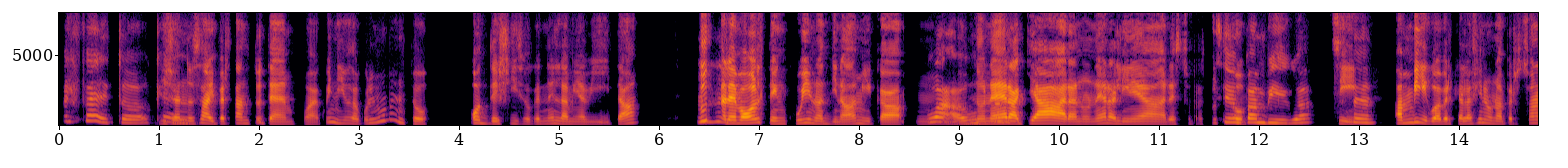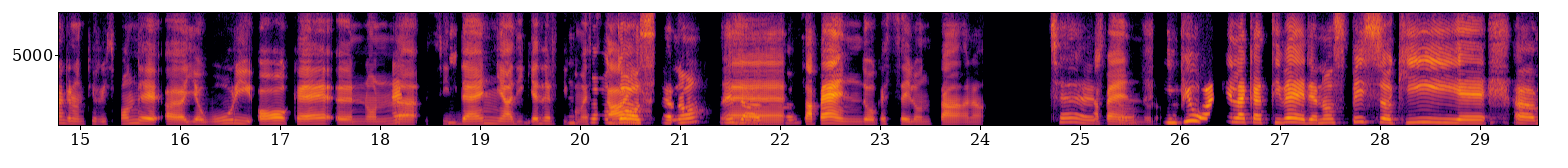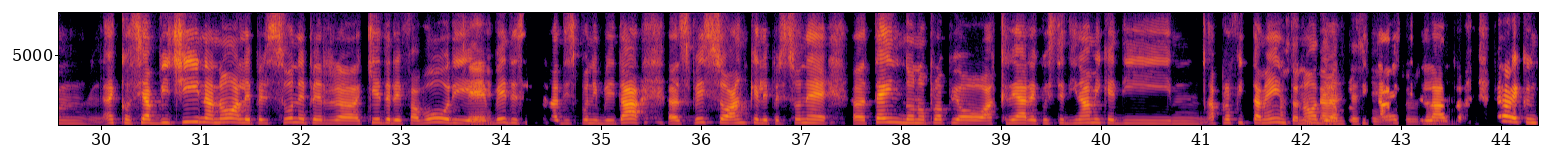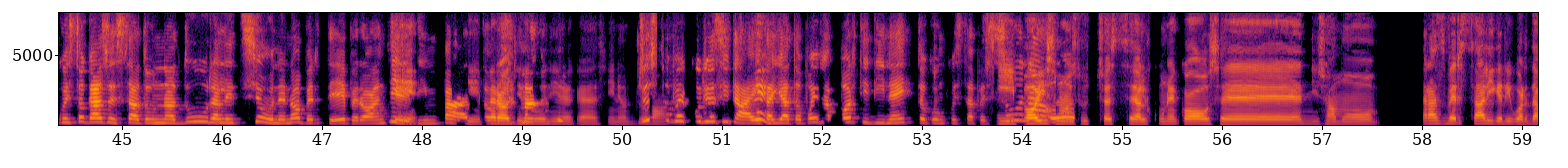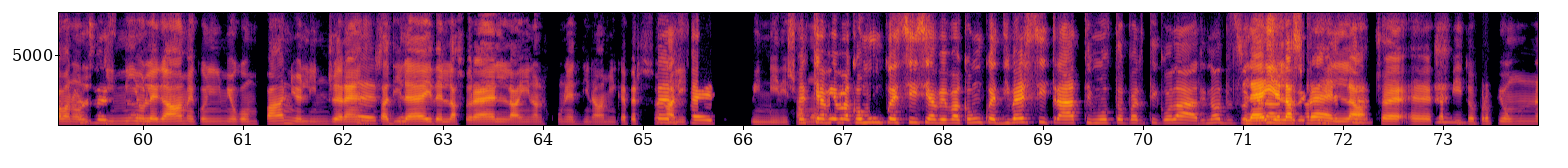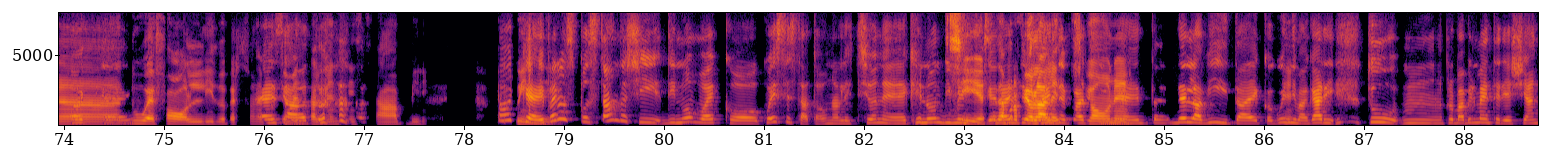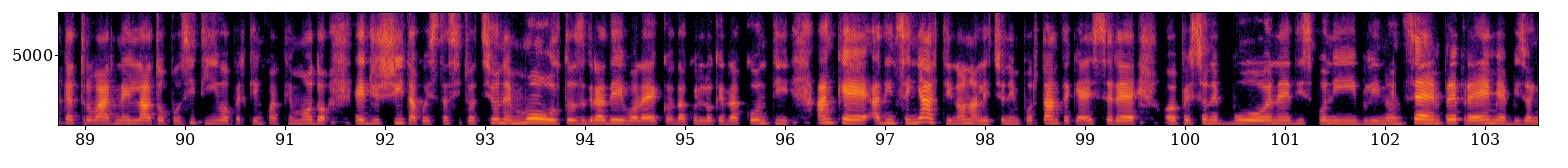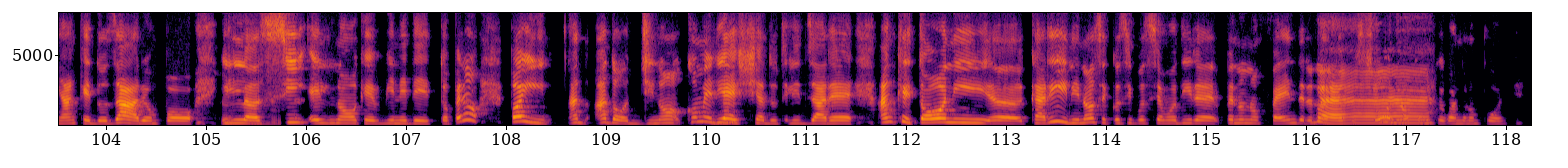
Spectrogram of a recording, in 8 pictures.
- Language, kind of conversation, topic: Italian, podcast, Come decidi quando dire no senza ferire gli altri?
- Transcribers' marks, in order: giggle; giggle; unintelligible speech; in English: "ghosta"; "proprio" said as "propio"; unintelligible speech; other background noise; tapping; unintelligible speech; "Proprio" said as "propio"; "proprio" said as "propio"; giggle; "proprio" said as "propio"; stressed: "molto"; drawn out: "Beh"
